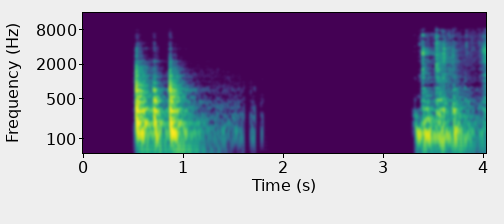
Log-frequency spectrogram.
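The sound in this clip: A few sharp knocks on a door come in quick succession and fade. After a few seconds of silence, a longer rough burst of sound follows.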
